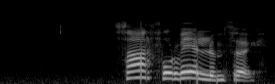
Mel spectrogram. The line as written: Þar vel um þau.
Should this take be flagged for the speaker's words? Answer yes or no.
yes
